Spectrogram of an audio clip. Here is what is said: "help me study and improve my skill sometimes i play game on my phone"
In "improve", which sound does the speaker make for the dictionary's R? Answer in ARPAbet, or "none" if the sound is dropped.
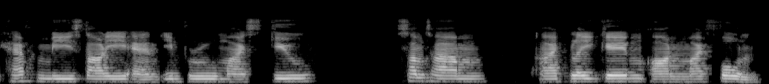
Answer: R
